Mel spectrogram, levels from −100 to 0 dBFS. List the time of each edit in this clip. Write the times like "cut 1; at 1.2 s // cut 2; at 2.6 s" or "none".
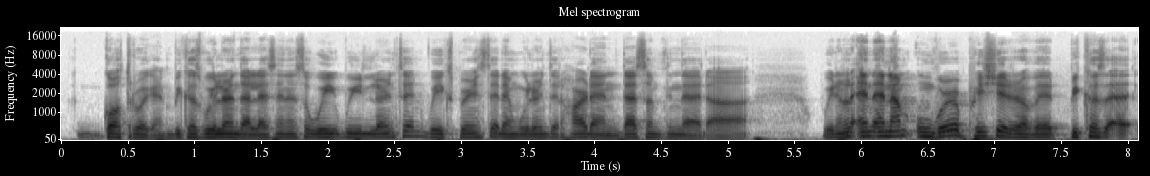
none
